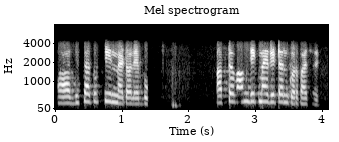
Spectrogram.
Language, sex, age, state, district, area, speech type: Goan Konkani, female, 18-30, Goa, Salcete, rural, conversation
